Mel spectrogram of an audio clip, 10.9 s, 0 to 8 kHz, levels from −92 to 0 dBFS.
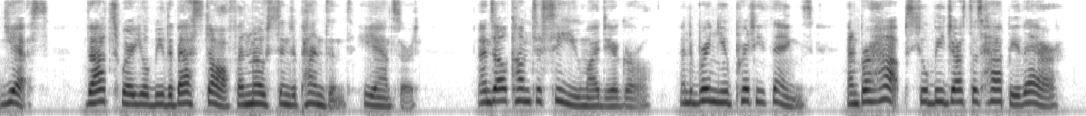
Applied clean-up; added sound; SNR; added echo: none; none; none; none.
